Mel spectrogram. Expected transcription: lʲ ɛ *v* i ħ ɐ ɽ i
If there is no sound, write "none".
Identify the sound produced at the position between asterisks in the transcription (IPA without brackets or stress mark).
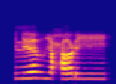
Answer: v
